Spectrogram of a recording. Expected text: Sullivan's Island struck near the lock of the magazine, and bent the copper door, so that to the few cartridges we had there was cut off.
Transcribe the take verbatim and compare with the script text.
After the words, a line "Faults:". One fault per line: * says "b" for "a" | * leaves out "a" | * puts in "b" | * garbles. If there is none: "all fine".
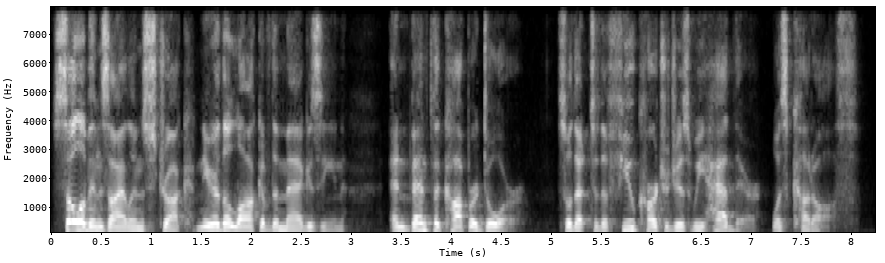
Sullivan's Island struck near the lock of the magazine, and bent the copper door, so that to the few cartridges we had there was cut off.
Faults:
all fine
